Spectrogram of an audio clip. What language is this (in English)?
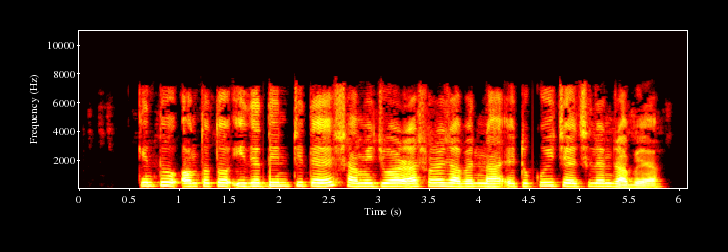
Bangla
